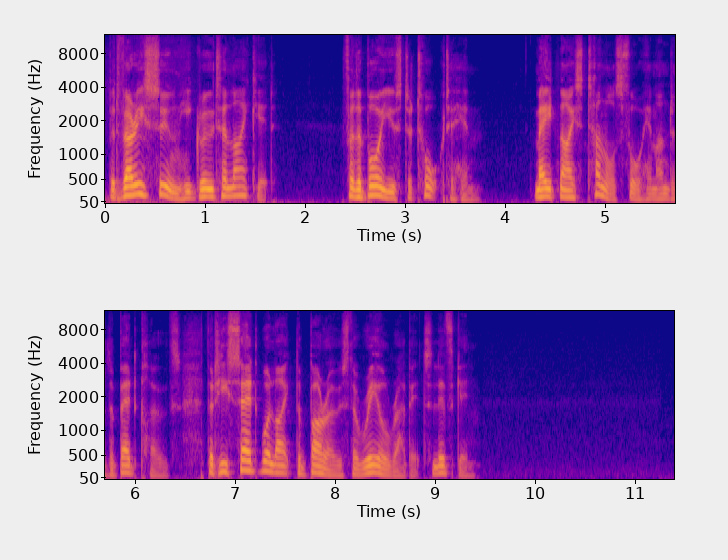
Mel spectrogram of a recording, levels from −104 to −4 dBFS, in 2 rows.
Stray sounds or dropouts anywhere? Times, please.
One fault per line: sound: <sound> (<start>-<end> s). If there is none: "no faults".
no faults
